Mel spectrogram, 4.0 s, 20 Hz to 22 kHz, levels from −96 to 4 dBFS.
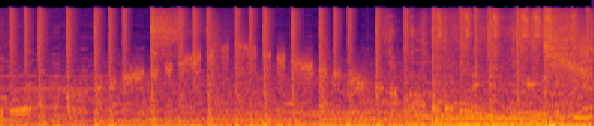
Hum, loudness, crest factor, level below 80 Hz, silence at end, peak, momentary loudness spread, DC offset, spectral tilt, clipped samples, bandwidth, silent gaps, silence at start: none; -19 LUFS; 16 dB; -24 dBFS; 0 s; -2 dBFS; 7 LU; under 0.1%; -3.5 dB/octave; under 0.1%; 17.5 kHz; none; 0 s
